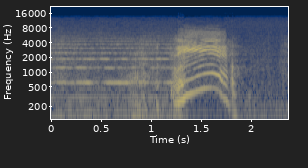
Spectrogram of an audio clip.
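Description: Film background music with held, steady notes, then about a second in a loud, drawn-out vocal cry whose pitch rises and then falls away.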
